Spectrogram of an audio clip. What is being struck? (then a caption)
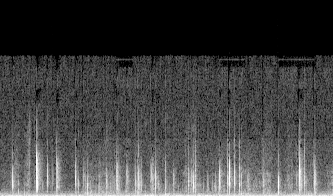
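Strand of wooden beads. A garland strand of large, solid, unfinished light wooden beads is held up in both hands while the beads are rubbed and clacked together and the strand is shaken with the fingers. The result is a quiet, irregular run of short, bright wooden clicks and ticks, with two sharper, louder clacks standing out, over a faint steady low hum.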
